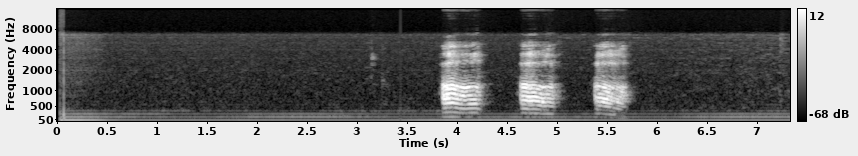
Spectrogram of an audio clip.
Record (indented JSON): {
  "exhalation_length": "7.3 s",
  "exhalation_amplitude": 8612,
  "exhalation_signal_mean_std_ratio": 0.32,
  "survey_phase": "beta (2021-08-13 to 2022-03-07)",
  "age": "65+",
  "gender": "Male",
  "wearing_mask": "No",
  "symptom_runny_or_blocked_nose": true,
  "smoker_status": "Ex-smoker",
  "respiratory_condition_asthma": false,
  "respiratory_condition_other": false,
  "recruitment_source": "REACT",
  "submission_delay": "7 days",
  "covid_test_result": "Negative",
  "covid_test_method": "RT-qPCR"
}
